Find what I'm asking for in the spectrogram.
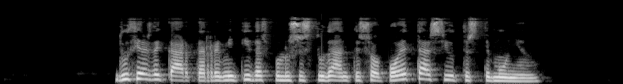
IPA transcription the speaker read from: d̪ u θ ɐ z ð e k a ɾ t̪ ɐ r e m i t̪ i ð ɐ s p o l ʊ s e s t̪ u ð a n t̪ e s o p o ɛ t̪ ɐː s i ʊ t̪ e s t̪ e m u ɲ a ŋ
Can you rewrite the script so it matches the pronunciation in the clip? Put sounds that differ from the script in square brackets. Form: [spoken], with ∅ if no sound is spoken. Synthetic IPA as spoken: d̪ u θ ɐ z ð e k a ɾ t̪ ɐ r e m i t̪ i ð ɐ s p o l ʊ s e s t̪ u ð a n t̪ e s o p o ɛ t̪ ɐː s i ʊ t̪ e s t̪ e m u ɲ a ŋ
